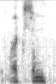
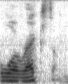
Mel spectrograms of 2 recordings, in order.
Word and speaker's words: Wrexham: Wrexham. That's what it's called. WREXHAM. How do you know it's not War Wrexham? I know it's not. They're British. They wouldn't pronounce it that way.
